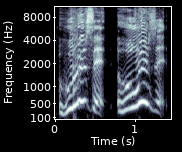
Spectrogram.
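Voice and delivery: hammed-up pestering husband; mock pestering husband. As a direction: nag for an answer during the movie. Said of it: "and then".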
